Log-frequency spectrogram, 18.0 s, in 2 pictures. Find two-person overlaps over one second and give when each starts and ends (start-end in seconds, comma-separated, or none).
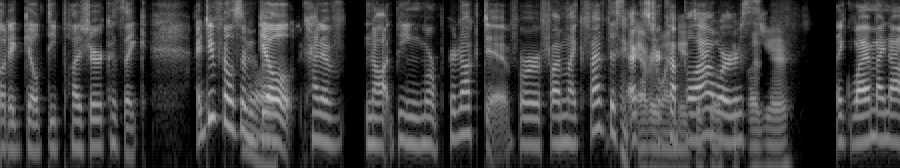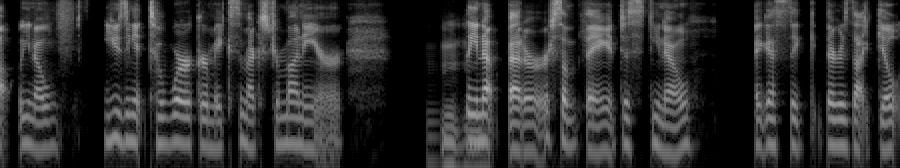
6.1-7.6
